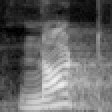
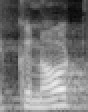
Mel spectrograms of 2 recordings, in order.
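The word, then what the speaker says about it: knot: अगला एग्जाम्पल देखते हैं, नॉट, इसे कनॉट नहीं नॉट पढ़ेंगे जिसका मतलब होता है गांठ, यानी कि गांठ बांधना।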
